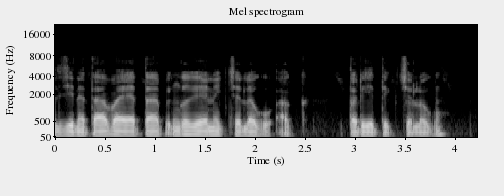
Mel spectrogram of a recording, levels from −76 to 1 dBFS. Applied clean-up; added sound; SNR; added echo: none; none; none; none.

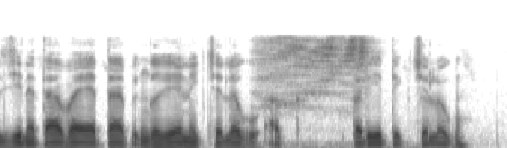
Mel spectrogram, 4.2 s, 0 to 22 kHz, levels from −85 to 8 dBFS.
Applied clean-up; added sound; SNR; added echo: none; Cutlery, silverware; 13 dB; none.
